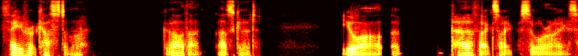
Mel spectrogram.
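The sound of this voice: A man's put-on character voice at fairly low pitch, with big pitch swings, vocal fry and a slightly husky edge, at a slow pace with long, frequent pauses, in a dry, close sound with no echo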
